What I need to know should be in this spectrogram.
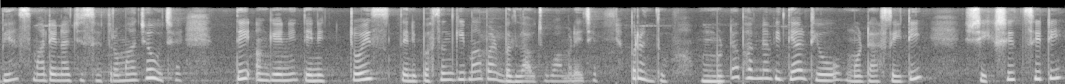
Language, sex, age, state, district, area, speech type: Gujarati, female, 18-30, Gujarat, Rajkot, rural, spontaneous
